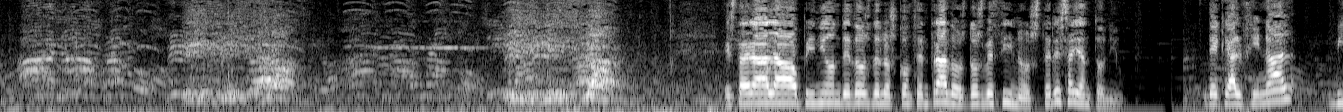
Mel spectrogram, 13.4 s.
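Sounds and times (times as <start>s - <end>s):
protest crowd shouting outside town hall: 0.0s - 6.4s
speech: 7.2s - 11.4s, 12.0s - 13.4s.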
